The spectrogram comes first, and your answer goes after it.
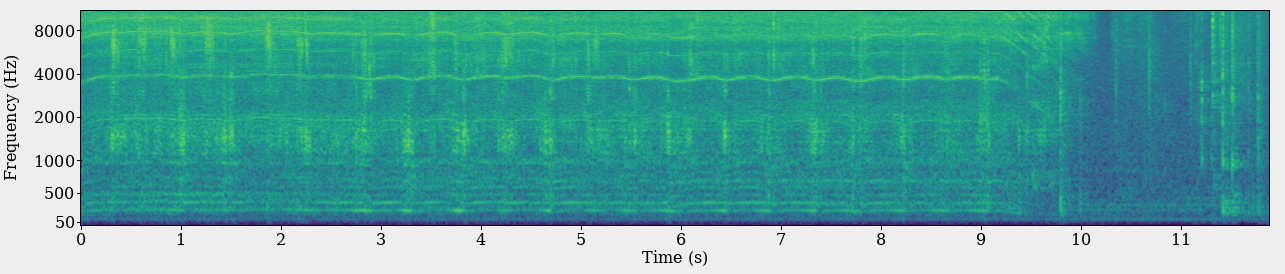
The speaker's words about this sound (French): Alors, on va mixer un peu le coulis de cresson. On va le faire mousser sur le dessus.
